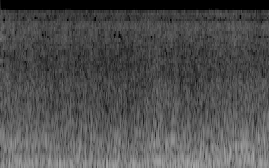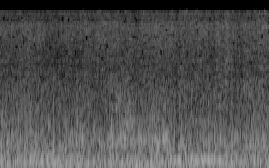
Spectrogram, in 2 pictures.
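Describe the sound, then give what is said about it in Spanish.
The US presidential helicopter, taking Joe Biden and his wife Jill away for the last time at the presidential inauguration, roars with its engine and rotors in a steady, loud drone throughout, with a low throbbing hum beneath a wash of wind-like noise and no voices. “Como dicta el protocolo, el presidente Trump y la primera dama, Melania, despidieron a Joe Biden y a su esposa Jill antes de que cogieran por última vez el helicóptero presidencial.”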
